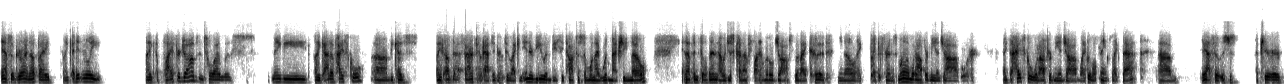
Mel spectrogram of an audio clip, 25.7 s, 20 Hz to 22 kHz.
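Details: 36-year-old man who has stuttered since age 5 (about 31 years); blocks now mostly silent, with mouth opening and freezing or jaw opening and closing; family history of milder stuttering; stuttering.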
